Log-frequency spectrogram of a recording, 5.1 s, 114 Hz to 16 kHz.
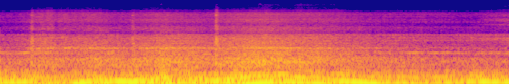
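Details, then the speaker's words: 534 cubic inch gas V8, cold day, started on choke, running strong since spark plugs were changed; deep even rumble with steady firing, no misses or knocks; air compressor behind firewall clicks; normal running. "listen to that Kitty purb friends got to build some air pressure the cold made her leak off she's running though like a screaming demon now since we changed those plugs"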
